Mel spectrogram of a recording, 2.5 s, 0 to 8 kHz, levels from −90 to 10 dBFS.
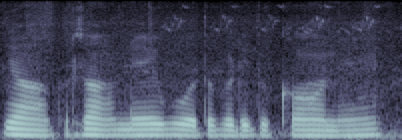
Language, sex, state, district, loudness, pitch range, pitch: Hindi, male, Uttar Pradesh, Shamli, -18 LUFS, 110-120 Hz, 115 Hz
